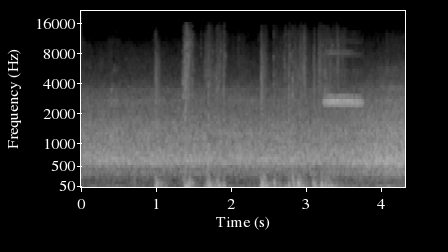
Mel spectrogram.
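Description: Football players collide with dull thuds.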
